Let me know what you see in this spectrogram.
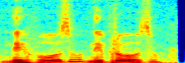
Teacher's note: Na letra B, nós temos aqui hipértese, é o nome dado à transposição de um fonema de uma sílaba para outra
